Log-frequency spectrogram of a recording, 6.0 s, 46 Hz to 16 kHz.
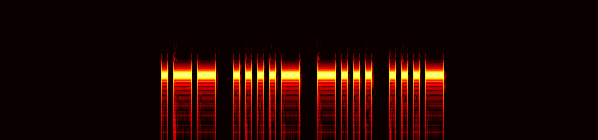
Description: Morse code, heard as a keyed tone, about 20 wpm, 700 Hz. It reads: W4BV
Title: USA Call Signs - 4 Characters - Repeated 2x - 20wpm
